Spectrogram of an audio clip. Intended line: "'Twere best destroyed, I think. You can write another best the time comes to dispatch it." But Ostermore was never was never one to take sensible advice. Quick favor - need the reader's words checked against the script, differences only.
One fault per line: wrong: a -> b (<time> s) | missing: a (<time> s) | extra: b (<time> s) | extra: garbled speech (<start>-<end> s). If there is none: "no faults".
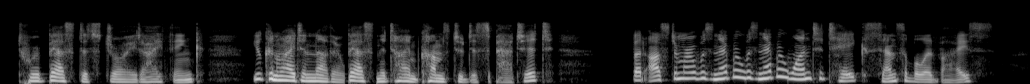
no faults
